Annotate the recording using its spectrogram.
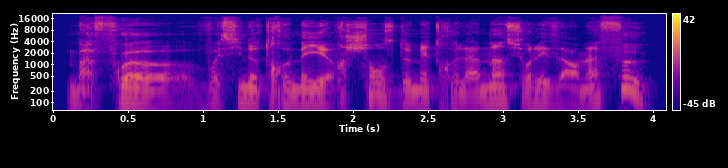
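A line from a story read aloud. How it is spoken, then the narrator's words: Exclaiming. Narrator (French): s'écria Rayac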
